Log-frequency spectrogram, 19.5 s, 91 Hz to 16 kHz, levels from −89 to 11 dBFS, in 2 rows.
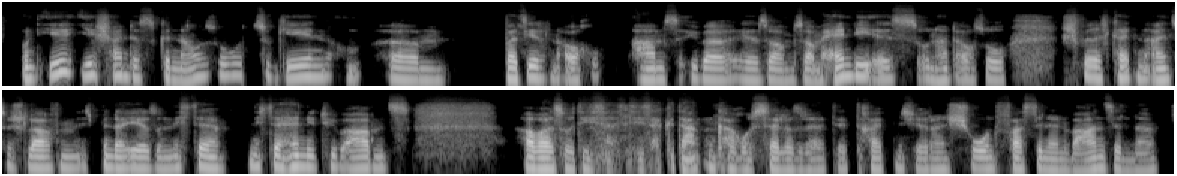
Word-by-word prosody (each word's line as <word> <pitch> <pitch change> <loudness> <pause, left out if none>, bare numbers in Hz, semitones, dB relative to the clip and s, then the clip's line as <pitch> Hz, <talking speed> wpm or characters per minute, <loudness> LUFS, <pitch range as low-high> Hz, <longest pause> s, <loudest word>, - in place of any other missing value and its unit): Und 150 0 -1
ihr 215 +5 +4
ihr 180 0 +1
scheint 175 -2 -1
das 155 -1 -5
genauso 165 +7 -3
zu 175 - -5
gehen, 160 +2 0 0.5
ähm, 135 -2 0 0.5
weil 145 -2 +6
sie 160 -1 +4
dann 150 +1 -9
auch 135 - 0 0.3
abends 135 +2 +1
über 150 -4 +1
äh, 135 -2 -2
so 135 +1 +1
am 130 0 -4
so 135 - -1
am - - 0
Handy 170 +3 +4
ist 145 -1 -2
und 140 -1 -5
hat 135 - -4
auch - - -3
so 135 0 -2 0.5
Schwierigkeiten - - +1
einzuschlafen. 135 -1 +2
Ich 140 - -11
bin 145 - 0
da 135 - +5
eher 135 -1 +3
so 130 0 -5
nicht 135 +3 -6
der 135 -3 +4 0.2
nicht 150 - -4
der 150 - +6
Handytyp 145 0 0
abends. 135 0 +1 0.9
Aber 125 -1 +9
so 125 +1 0
dieser 120 -2 -5 0.2
dieser - - -5
Gedankenkarussell, 120 -3 0
also 120 0 -4
der 115 +1 -6
der 125 0 -10
treibt 125 -1 -4
mich 130 -1 -4
ja 120 0 -3
dann 120 0 -5
schon 130 +1 +2
fast 120 -2 +1
in 130 - 0
den 115 -1 -3
Wahnsinn, 120 +2 0
ne? 110 +2 -8
135 Hz, 175 wpm, -25 LUFS, 125-150 Hz, 0.9 s, Aber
